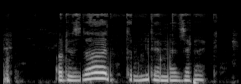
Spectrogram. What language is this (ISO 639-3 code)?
pus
